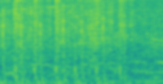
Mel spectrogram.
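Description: A short, loud burst of rapid video game gunfire in Mouse: P.I. For Hire, a steady run of close shots with voices mixed in.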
